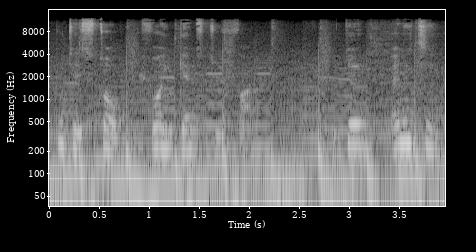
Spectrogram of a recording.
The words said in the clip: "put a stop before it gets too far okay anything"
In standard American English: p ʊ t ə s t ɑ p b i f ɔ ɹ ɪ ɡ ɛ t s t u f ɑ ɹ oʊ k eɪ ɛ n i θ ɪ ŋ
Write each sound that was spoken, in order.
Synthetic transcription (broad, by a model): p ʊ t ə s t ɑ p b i f ɔ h ɪ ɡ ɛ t t u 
